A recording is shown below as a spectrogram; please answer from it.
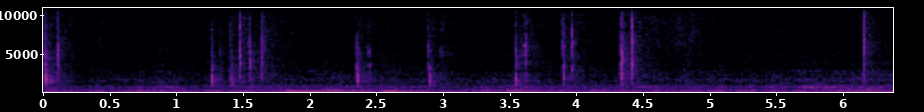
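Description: Near silence: room tone with a handful of faint, scattered clicks.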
